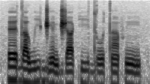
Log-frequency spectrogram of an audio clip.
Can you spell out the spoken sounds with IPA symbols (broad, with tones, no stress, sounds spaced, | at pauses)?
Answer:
ɛ˦ d a˧ w i˧ d͡ʒ ɛ̃˨ d͡ʒ a˨ k i˨ d o˨ t ã˨ f ĩ˨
